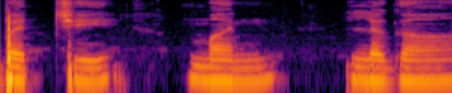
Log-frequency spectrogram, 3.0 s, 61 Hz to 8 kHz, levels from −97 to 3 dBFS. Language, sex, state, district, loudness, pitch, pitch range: Hindi, male, Haryana, Rohtak, -27 LUFS, 120 Hz, 115-125 Hz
